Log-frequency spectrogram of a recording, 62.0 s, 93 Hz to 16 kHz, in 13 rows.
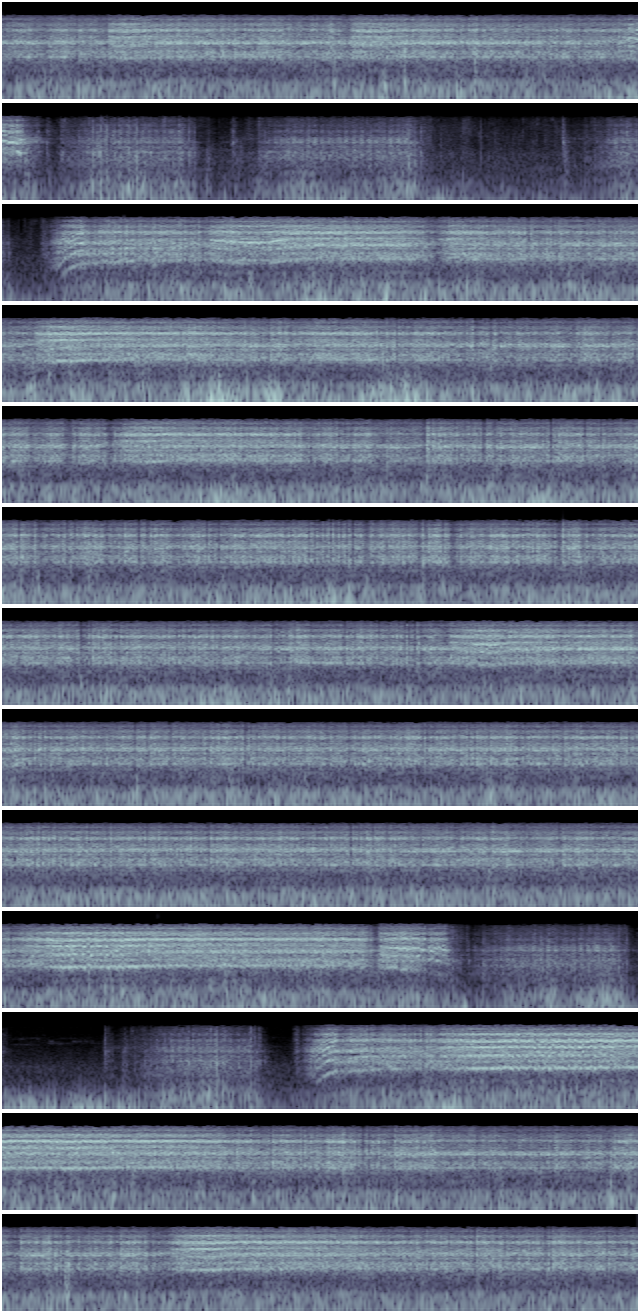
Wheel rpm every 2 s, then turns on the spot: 230, 230, 100, 20, 20, 190, 230, 230, 230, 230, 230, 230, 230, 230, 230, 230, 230, 230, 230, 230, 230, 220, 220, 50, 20, 180, 220, 230, 230, 230, 230.
4-8 46-48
